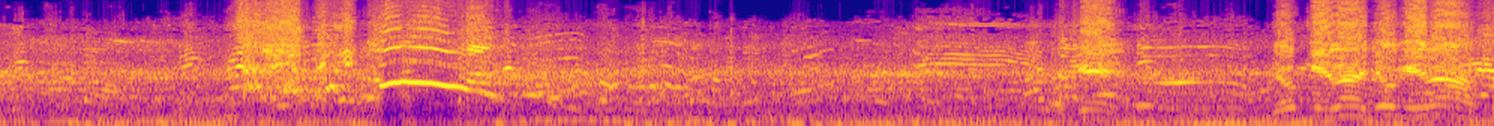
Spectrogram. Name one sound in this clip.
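A crowd of girls chatters and shrieks close by, outdoors.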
